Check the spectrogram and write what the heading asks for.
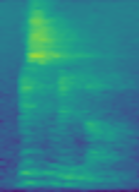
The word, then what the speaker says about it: Bismillah: Why are we not pronouncing two lams, two L's there?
